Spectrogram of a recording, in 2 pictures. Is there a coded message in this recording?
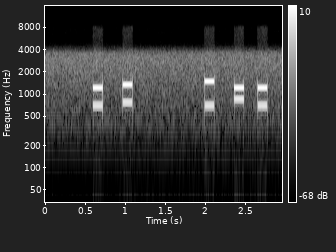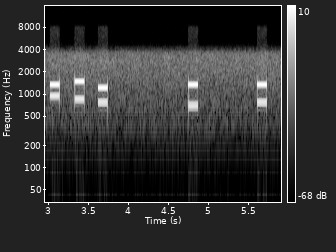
Yes: DTMF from 0.6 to 5.7 s, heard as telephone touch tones, dialled by hand, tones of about 120 ms, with hum. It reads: 15 371094 2 5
